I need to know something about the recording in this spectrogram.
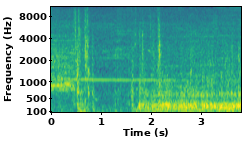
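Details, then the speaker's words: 2023 Toyota Sienna Braun wheelchair conversion van: click, then smooth, steady motor hum building as the ramp folds in and the power door closes via the open/close button; normal power door and ramp operation. "On right over here, you press open or close, open, and that'll retract the door and the ramp will come out."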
